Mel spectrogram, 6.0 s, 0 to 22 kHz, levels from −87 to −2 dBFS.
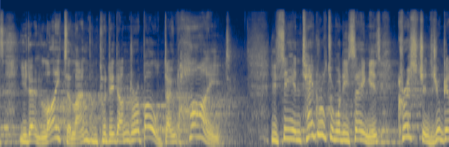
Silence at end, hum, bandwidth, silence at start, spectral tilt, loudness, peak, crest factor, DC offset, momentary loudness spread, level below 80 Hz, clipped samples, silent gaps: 0 s; none; 16 kHz; 0 s; -4.5 dB/octave; -17 LUFS; -4 dBFS; 14 dB; under 0.1%; 5 LU; -56 dBFS; under 0.1%; none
